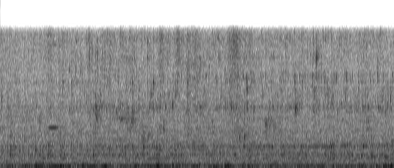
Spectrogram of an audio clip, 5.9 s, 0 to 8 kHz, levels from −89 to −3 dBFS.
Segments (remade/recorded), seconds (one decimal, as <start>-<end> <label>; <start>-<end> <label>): 0.0-2.9 recorded; 2.9-4.5 remade; 4.5-5.9 recorded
